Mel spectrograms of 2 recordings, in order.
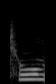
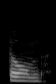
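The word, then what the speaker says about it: tomb: Taj Mahal is a toom of Mumtaz. It is not tom, but toom.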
